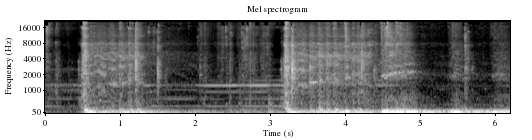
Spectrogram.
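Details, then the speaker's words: 1966 Chevy C10 on a 1972 C10 frame, carbureted 350 from a 1991 Chevy truck, second start: brief cranking, then a very loud deep rumble settling to a rough idle, with only mufflers and no proper exhaust system. "and I forgot to tell you if you're new to the channel this truck just has muffers I don't have good exhaust on those"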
